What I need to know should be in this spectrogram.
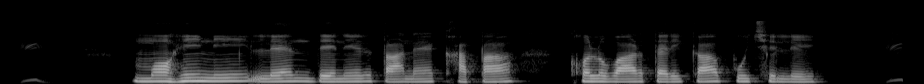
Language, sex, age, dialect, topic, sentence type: Magahi, male, 31-35, Northeastern/Surjapuri, banking, statement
